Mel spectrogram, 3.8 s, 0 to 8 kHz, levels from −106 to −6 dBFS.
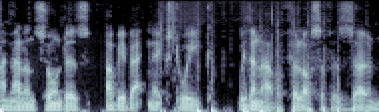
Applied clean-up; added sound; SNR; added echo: classical method spectral subtraction.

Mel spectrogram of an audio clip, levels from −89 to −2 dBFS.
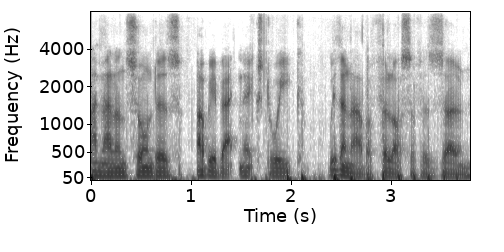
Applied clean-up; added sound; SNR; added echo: neural mask model Resemble Enhance denoiser.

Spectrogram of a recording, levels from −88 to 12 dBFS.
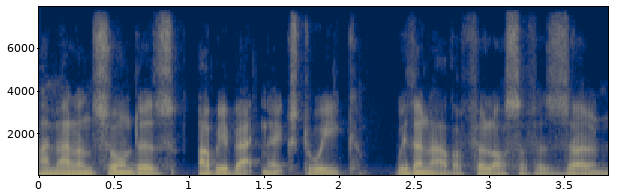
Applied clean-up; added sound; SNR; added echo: none; none; none; none.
